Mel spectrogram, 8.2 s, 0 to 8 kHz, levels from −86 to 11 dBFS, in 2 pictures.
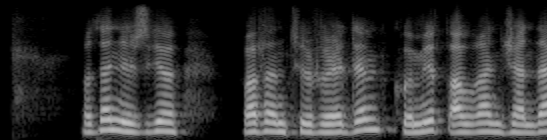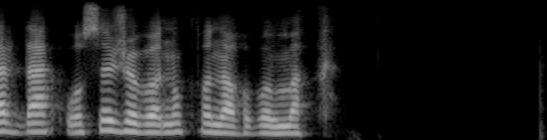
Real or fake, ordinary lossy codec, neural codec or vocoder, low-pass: fake; none; codec, 16 kHz, 0.7 kbps, FocalCodec; none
